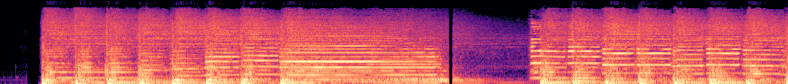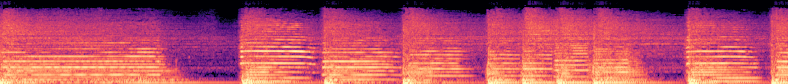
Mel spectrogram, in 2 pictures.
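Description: A full band plays a lively song with strong rhythmic accents, dense harmonic instruments and bass, pausing briefly twice before kicking back in, loud, with no talking.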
